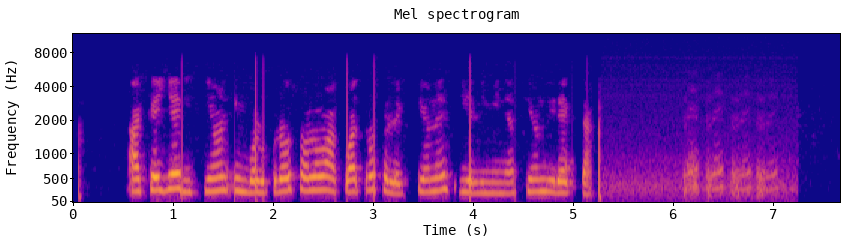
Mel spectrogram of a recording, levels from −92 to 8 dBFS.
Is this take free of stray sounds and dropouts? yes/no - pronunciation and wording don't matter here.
no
